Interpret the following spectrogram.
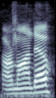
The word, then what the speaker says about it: Armando: All right, we're here with Armando. Am I pronouncing that correctly?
